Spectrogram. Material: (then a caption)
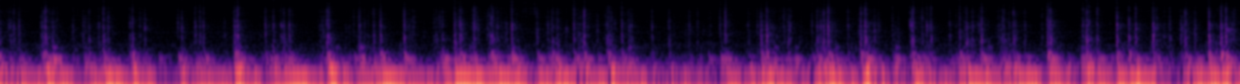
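Leather. A solid, dark brown genuine leather book cover with raised spine bands is tapped rapidly with fingertips and long natural nails. The result is a dense, continuous patter of soft, dull, low taps with very short decay and bright clicky edges from the nails.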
